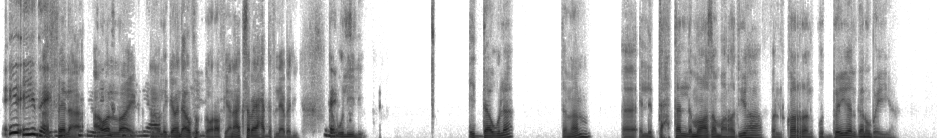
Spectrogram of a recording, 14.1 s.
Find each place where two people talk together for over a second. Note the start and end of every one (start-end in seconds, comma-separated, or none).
0.5-2.5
